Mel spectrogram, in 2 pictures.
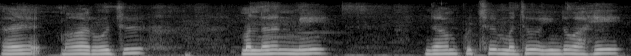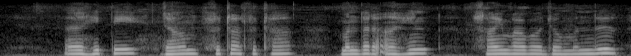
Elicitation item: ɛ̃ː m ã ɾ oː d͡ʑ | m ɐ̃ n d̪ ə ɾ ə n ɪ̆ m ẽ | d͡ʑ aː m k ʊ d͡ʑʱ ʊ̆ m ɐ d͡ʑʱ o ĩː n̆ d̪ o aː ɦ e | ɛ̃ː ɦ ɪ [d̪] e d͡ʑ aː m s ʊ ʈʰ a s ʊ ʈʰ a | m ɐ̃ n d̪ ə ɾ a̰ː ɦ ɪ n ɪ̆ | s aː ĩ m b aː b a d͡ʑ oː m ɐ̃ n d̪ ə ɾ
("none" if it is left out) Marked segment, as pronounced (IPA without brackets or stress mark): t̪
